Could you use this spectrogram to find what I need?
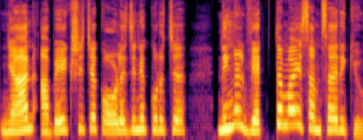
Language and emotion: Malayalam, angry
